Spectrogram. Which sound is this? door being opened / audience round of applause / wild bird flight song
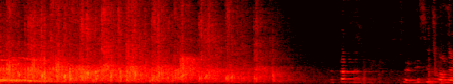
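audience round of applause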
